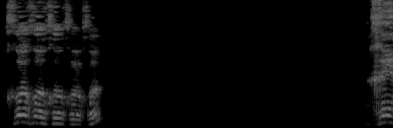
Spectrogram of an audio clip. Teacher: c'est un petit peu comme quand on fait des gargarismes mais moins fort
